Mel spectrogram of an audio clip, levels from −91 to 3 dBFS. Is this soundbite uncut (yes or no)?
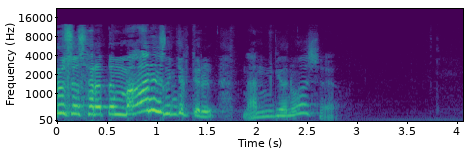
no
